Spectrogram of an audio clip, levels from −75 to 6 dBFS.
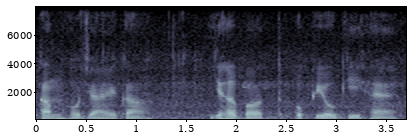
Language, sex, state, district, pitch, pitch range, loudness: Hindi, male, Arunachal Pradesh, Lower Dibang Valley, 110 Hz, 105-110 Hz, -20 LUFS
